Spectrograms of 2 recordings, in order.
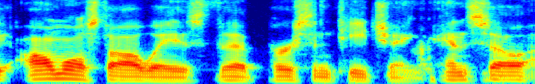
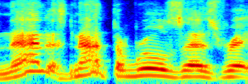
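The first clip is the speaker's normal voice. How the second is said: furious, high-pitched angry shouting; 8 semitones higher than usual. Retelling how a player yelled at the event organizer: imitating someone yelling angrily. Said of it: "lost her damn mind and started yelling at him".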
